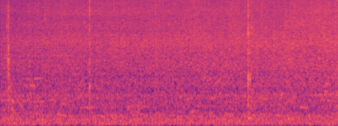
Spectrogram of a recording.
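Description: Yakisoba noodles and vegetables sizzling on a hot griddle as they are stirred and turned, a steady frying hiss. Three sharp clicks of the spatula against the griddle plate come through it.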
